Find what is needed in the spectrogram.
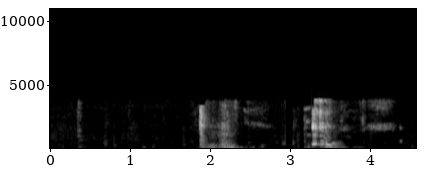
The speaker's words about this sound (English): So I apologize that this show is filled with me coughing and clearing my throat.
